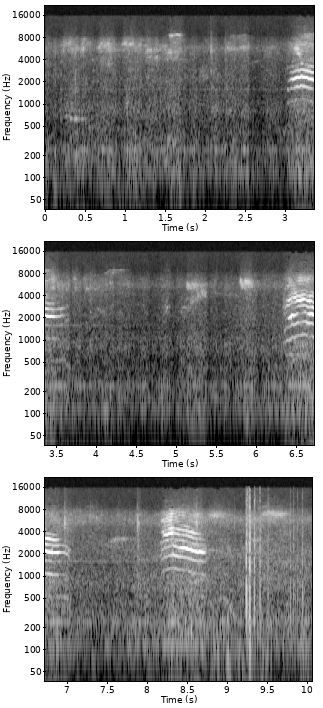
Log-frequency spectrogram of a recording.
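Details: A domestic cat waits outside and greets its owner coming home from work, giving three separate rising-then-falling meows several seconds apart over a low steady hum, followed by a brief sharp knock near the end.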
